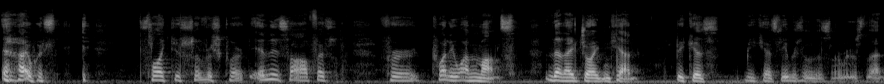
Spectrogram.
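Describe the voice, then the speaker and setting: At a moderate pace, the speaker uses a dark, mellow tone with vocal fry, in an American accent. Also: woman. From US Midwest, northern Michigan. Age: 90s. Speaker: retired local resident. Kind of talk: oral history interview.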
